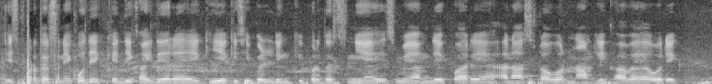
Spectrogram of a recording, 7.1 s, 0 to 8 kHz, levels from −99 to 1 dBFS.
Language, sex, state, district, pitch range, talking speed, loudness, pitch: Hindi, male, Rajasthan, Bikaner, 155-170 Hz, 255 wpm, -16 LUFS, 160 Hz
